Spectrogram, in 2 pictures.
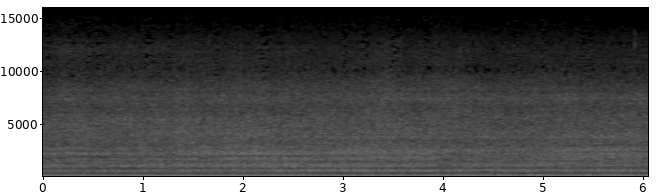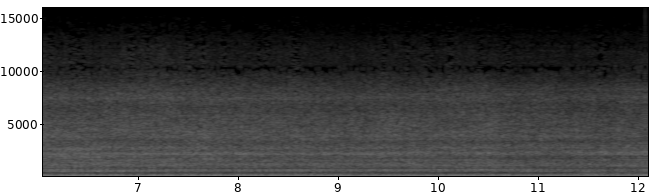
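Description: Tractor engine running hard under load while pulling a weight-transfer sled. The low engine note steps up about a second in, then holds steady and eases slightly as the tractor draws away.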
